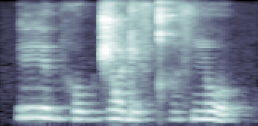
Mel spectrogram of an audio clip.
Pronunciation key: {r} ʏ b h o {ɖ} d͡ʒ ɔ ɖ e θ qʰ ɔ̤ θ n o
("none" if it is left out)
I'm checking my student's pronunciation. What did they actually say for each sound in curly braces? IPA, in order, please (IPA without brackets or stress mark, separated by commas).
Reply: r, b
